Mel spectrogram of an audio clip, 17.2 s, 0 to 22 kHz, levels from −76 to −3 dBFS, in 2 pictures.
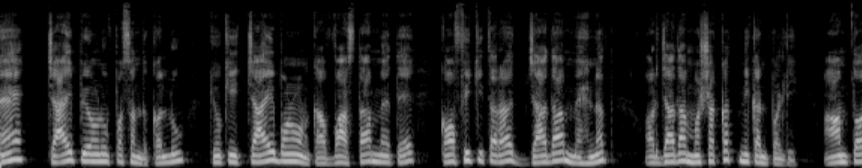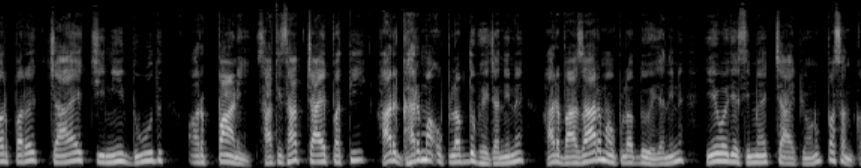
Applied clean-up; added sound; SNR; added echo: none; none; none; none.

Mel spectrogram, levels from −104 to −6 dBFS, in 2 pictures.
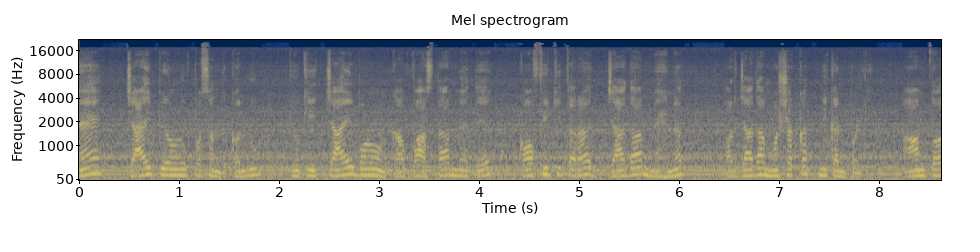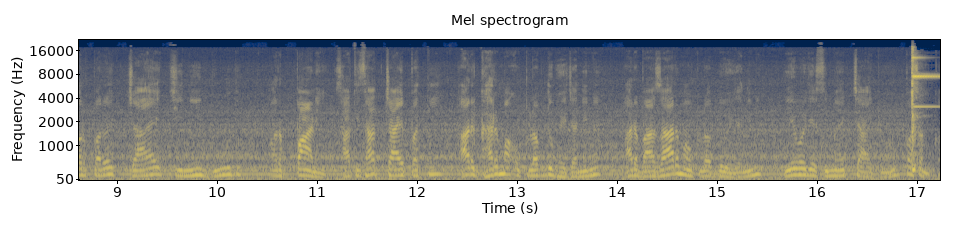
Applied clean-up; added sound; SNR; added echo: none; Microwave oven; 2 dB; none.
